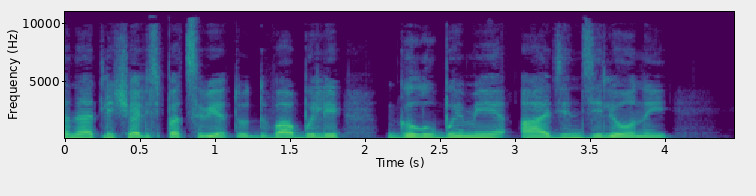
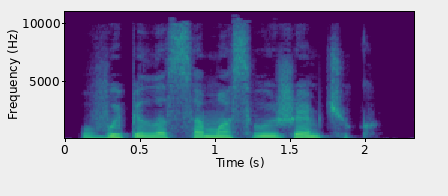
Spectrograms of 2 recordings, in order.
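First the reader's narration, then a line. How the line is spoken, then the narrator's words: Quiet. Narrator (Russian): тихо сказала Анна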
